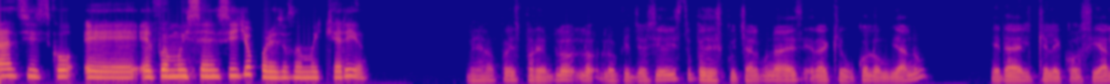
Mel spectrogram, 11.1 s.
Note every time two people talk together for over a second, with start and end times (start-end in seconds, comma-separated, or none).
none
